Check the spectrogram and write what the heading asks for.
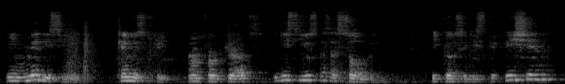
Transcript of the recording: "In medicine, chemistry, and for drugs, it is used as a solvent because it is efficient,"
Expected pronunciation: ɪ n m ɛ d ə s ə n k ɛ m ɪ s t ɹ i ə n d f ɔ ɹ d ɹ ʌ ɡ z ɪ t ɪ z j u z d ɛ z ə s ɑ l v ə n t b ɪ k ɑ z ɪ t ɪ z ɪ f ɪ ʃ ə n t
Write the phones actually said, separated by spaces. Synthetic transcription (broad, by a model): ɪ n m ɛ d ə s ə n k ɛ m ɪ s t ɹ i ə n f ɔ ɹ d ɹ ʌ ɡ s ɪ t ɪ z j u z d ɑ s ə s ɑ l v ə n t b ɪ k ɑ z ɪ t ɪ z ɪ f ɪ ʃ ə n t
